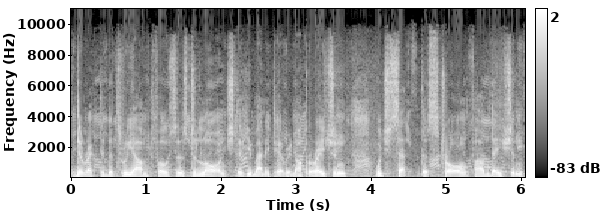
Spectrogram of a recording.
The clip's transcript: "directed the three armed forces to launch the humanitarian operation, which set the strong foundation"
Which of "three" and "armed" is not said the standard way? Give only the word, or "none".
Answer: none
